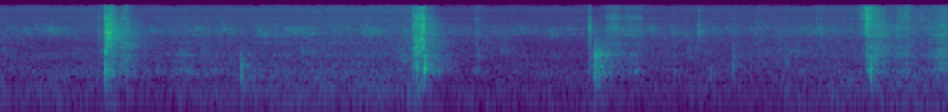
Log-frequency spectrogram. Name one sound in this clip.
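A knife chops through spring onions onto a wooden board with sharp thuds.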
